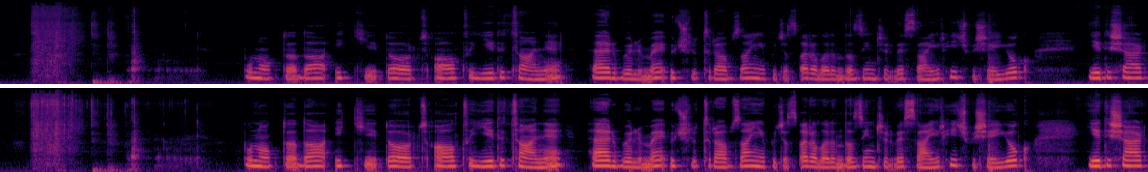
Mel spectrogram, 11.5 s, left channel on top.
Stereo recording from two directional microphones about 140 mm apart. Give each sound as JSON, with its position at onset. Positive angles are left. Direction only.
{"t": 2.4, "sound": "speech", "side_deg": -40}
